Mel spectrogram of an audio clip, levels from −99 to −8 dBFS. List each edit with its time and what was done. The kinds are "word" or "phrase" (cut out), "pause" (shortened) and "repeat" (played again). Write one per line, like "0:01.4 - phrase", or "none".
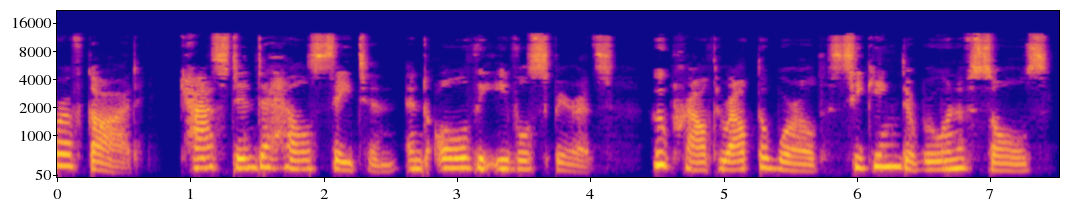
none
